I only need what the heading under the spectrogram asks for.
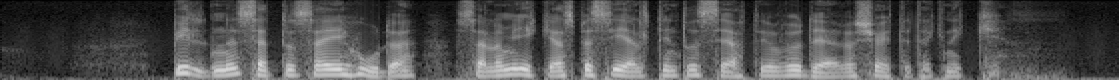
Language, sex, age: Norwegian, male, 48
